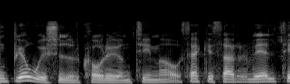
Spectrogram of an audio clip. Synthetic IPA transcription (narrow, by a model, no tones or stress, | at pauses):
npjoːwɪsʏðʏɾ̥kʰoːwɾɪɣʏmt̪ʰiːmaɔ̰ɣθɛhcɪsθaɾvɛːlt̪ʰɪ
